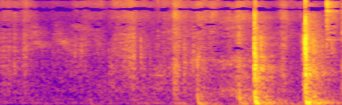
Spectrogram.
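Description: A few short, dull thumps in the second half, the loudest just before the end: a football being played on grass, kicked and struck, along with footsteps.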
